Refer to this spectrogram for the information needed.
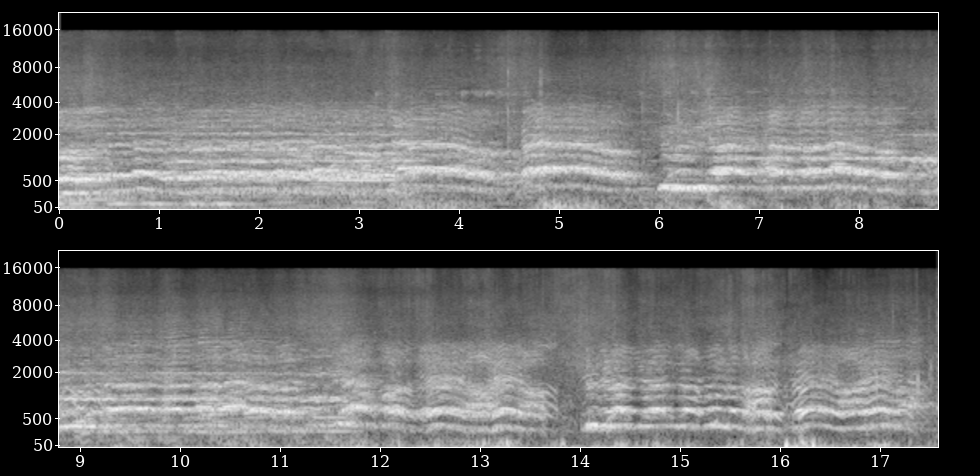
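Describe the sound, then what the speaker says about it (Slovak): A dense crowd of men chants loudly in unison at a Mozabite wedding in the Algerian desert, close and continuous, with rhythmic rising and falling voiced phrases repeating across the whole stretch. "ocitám sa uprostred davu hlasno skandujúcich chlapov"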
